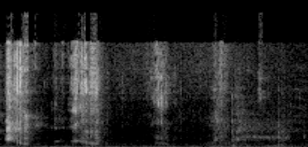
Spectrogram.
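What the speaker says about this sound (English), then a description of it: "listening to Chantal crunch down on some chips" A person crunching down on chips, with dense, crisp bite-and-chew crackles repeating close to the microphone over a low steady hum.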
